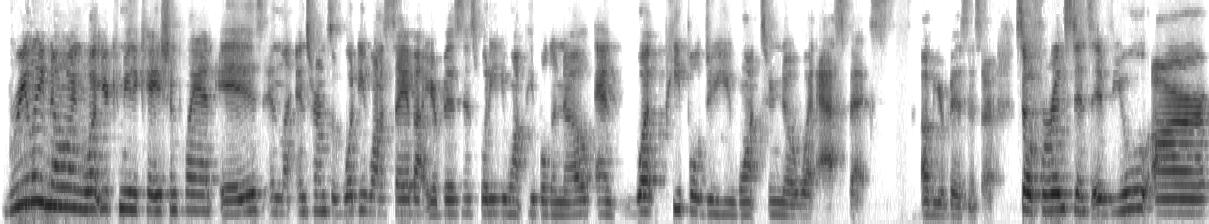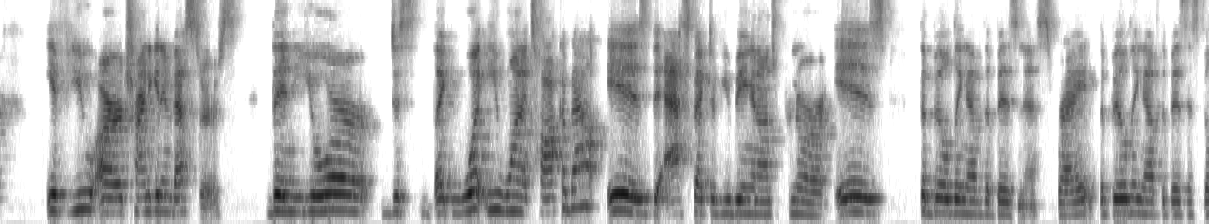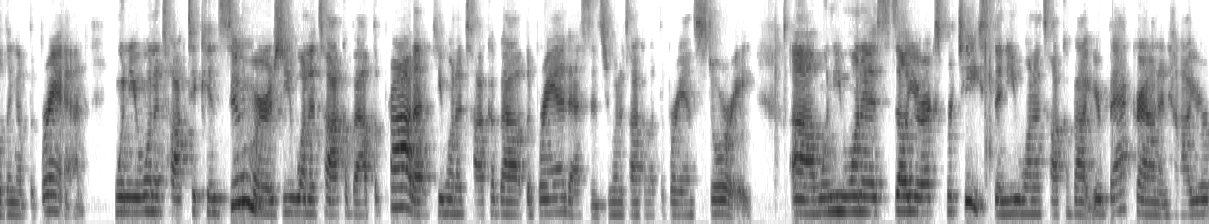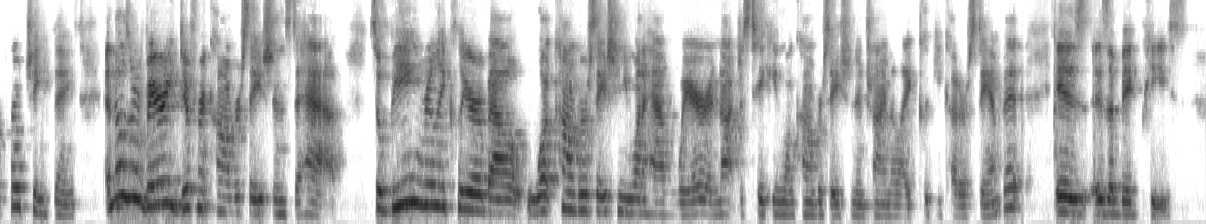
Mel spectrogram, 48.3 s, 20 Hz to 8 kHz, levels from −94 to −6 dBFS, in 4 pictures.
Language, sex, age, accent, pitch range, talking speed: English, female, 30-49, American, 175-245 Hz, 220 wpm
